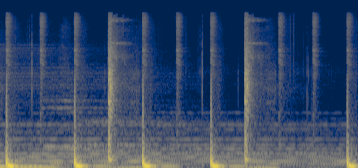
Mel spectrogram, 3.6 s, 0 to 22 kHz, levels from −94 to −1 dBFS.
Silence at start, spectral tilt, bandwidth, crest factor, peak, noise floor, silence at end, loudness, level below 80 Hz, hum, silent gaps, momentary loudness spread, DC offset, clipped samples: 0 s; -5.5 dB/octave; 15.5 kHz; 16 dB; -6 dBFS; -44 dBFS; 0 s; -25 LUFS; -24 dBFS; none; none; 20 LU; under 0.1%; under 0.1%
